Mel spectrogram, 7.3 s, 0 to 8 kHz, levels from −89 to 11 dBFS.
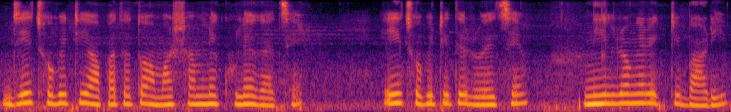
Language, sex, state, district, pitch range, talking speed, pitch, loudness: Bengali, female, West Bengal, Dakshin Dinajpur, 215-240 Hz, 125 wpm, 225 Hz, -14 LUFS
